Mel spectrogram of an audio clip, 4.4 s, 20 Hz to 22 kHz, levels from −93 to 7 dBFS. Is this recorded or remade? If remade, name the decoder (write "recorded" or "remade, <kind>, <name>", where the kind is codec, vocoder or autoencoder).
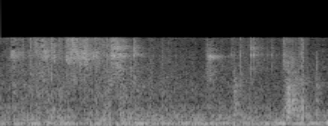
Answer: recorded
